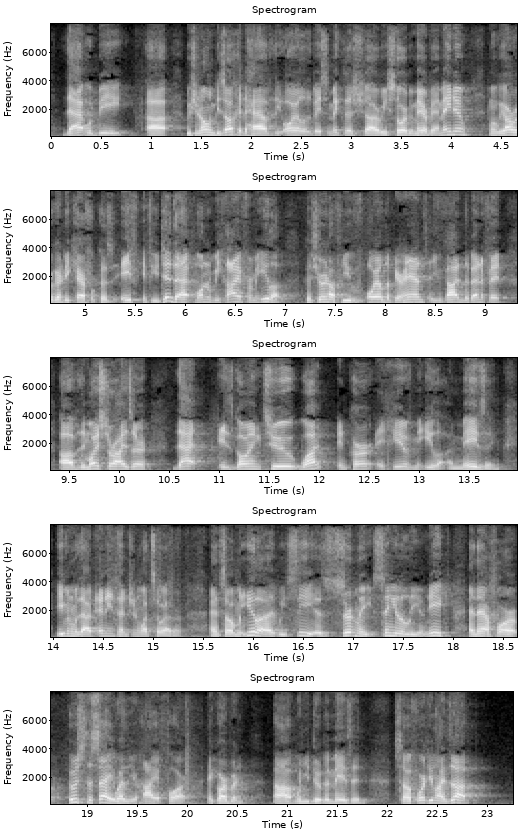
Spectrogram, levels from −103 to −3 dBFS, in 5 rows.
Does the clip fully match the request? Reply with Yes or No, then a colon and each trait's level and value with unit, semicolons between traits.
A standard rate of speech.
No: fast, 265 wpm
